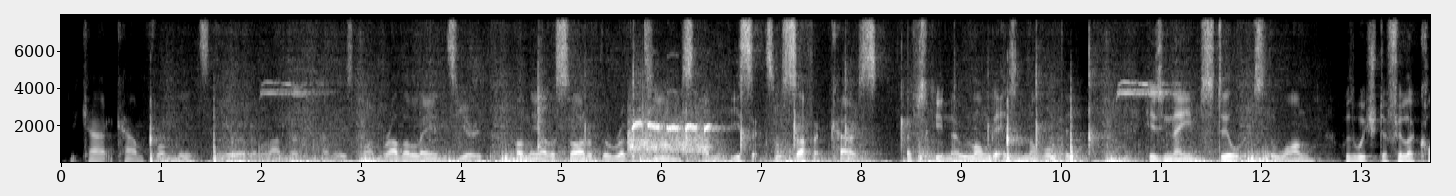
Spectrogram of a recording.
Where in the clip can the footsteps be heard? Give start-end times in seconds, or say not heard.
0.8-12.7.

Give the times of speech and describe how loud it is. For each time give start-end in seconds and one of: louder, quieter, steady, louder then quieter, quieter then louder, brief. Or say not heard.
0.1-13.6 louder.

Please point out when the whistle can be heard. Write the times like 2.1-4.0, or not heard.
0.8-2.6, 5.7-6.5, 9.4-11.2.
